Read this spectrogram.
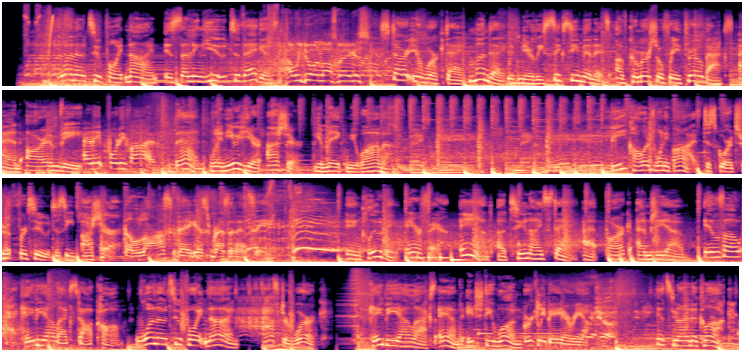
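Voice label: radio imaging women R and B urban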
